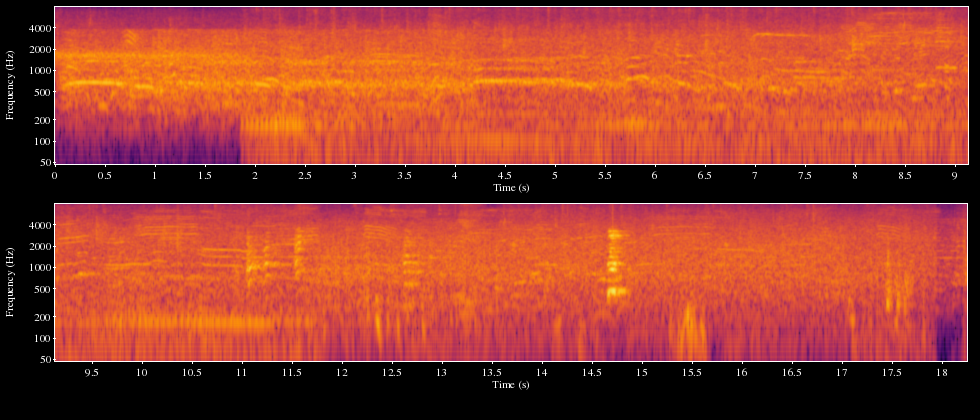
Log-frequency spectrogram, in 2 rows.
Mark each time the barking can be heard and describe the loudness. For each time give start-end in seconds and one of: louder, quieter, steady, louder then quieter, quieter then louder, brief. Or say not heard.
10.8-16.0 quieter then louder.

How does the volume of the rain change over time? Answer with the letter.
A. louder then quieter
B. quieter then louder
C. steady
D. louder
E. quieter
C.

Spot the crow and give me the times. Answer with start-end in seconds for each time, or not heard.
not heard.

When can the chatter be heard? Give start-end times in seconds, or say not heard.
0.0-18.2.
